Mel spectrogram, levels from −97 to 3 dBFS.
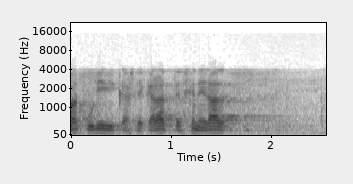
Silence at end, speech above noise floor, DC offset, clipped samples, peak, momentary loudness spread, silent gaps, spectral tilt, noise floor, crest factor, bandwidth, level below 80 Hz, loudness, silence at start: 0 s; 22 dB; under 0.1%; under 0.1%; -10 dBFS; 20 LU; none; -8 dB/octave; -50 dBFS; 18 dB; 5 kHz; -66 dBFS; -28 LUFS; 0 s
